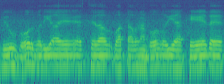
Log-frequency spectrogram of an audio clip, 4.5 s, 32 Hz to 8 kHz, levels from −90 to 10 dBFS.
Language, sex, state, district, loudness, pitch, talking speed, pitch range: Punjabi, male, Punjab, Kapurthala, -15 LUFS, 105 Hz, 160 wpm, 105-110 Hz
